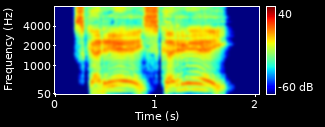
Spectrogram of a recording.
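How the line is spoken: Shouting. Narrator (Russian): кричал Орлан

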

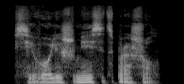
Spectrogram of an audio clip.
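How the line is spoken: Whispered. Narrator (Russian): шептала

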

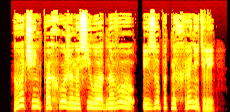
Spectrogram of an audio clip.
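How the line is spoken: Thoughtful, hesitant. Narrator (Russian): задумчиво произнесла неуверенно Азуми

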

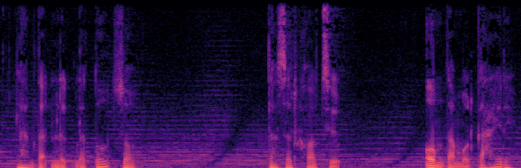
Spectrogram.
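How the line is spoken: Anxious sigh. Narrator (Vietnamese): Như Lãnh Ngọc tâm ý hồi hộp, thở dài nói

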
